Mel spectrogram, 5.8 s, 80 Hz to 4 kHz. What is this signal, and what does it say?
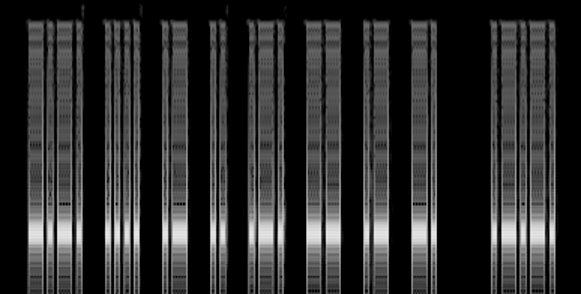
Morse code, heard as a keyed tone, about 25 wpm, spaced as for 20 wpm, 550 Hz. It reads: CHAIRMAN <AR>
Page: news-headlines-in-morse-code-at-20-wpm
